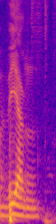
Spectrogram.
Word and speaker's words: Dhiang: Luo of Kenya, Dhiang. I said the. Let's say. Like TH, Diang. Yeah, it's more of a DH.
